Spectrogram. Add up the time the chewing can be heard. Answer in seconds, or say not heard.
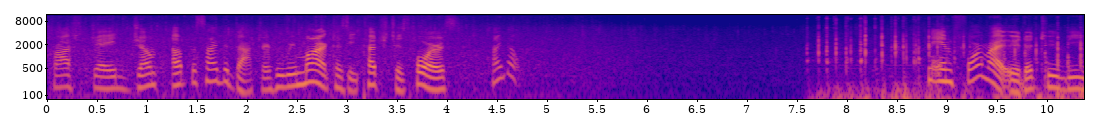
not heard.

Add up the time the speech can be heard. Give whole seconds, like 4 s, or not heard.
6 s.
